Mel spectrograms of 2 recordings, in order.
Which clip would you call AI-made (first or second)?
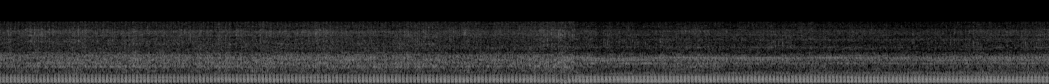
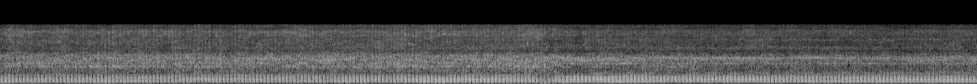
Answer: second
